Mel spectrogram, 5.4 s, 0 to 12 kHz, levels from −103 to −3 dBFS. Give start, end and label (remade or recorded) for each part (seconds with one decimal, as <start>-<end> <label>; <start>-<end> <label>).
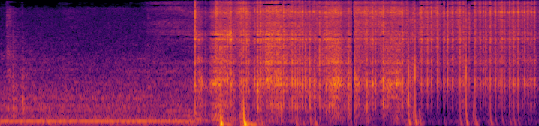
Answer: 0.0-1.8 recorded; 1.8-2.4 remade; 2.4-3.3 recorded; 3.3-4.0 remade; 4.0-5.4 recorded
